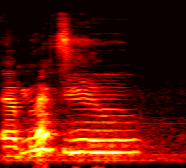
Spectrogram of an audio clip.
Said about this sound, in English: Bless you. Did you sneeze? He's congested, the doctor said.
